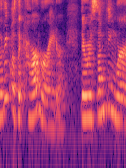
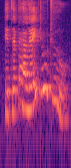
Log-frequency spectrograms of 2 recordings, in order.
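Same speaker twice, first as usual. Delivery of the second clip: a higher, softer meek wife voice; 6 semitones higher, 4 dB quieter than usual. Acted. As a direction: answer timidly as the cartoon wife.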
